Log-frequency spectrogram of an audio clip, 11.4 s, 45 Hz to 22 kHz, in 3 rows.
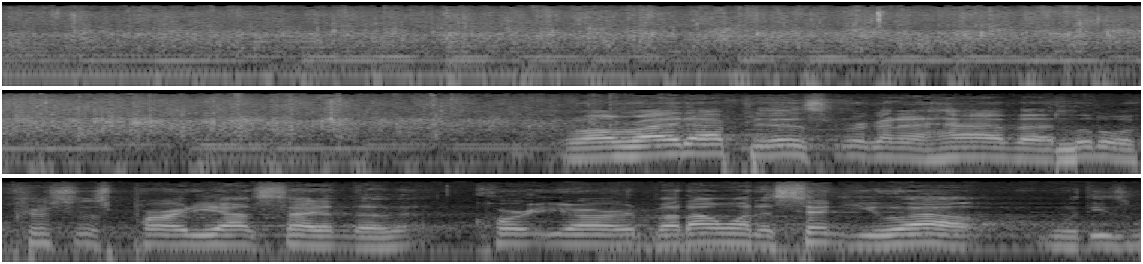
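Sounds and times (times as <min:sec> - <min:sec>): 
audience applauding: 0:00.0 - 0:06.4
low steady hum of organ or keyboard chords: 0:00.0 - 0:08.8
speech: 0:05.7 - 0:11.3.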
